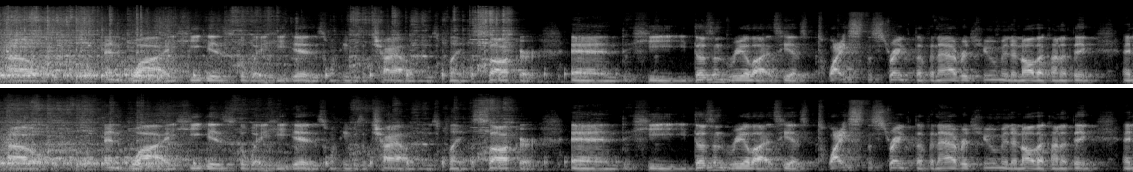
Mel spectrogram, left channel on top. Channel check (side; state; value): both; normal; correlation 0.63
